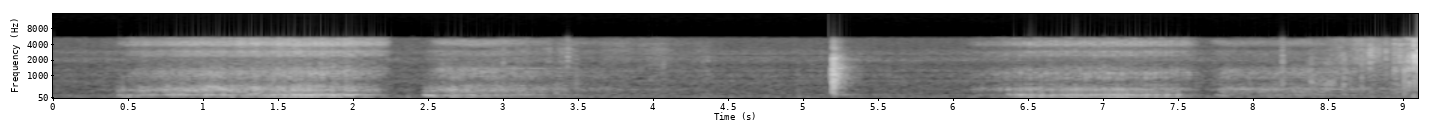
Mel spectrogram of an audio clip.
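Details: Tobi snoring: low, rumbling snores on each breath, about three in nine seconds, with a soft snort between them.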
